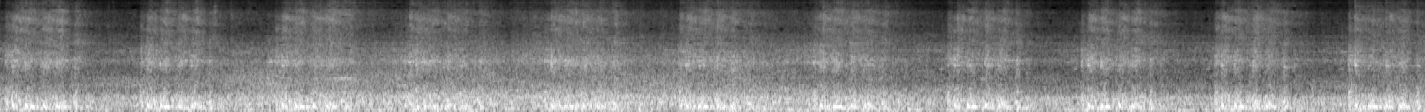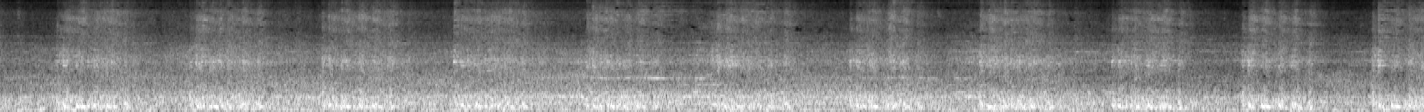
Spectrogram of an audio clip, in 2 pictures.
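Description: Freight train tank cars rolling past close by: a steady rumble of steel wheels on rail, with a rhythmic clickety-clack from the wheel sets that swells about every second and a half as each car goes by.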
